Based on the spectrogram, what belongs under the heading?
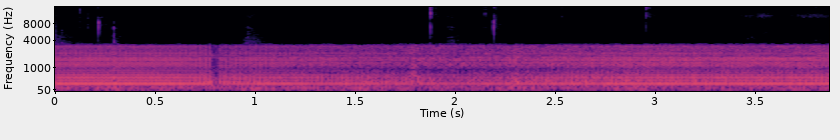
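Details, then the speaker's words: Linear Astron RS-35M DC power supply plugged directly into an amateur radio receiver, tuned around 1–1.5 MHz: steady buzzy hum with stacked overtones over receiver hiss, heard from about 1 to 3 MHz and into the AM band; power-supply interference. "I think that this area in here is from kind of the local stuff the refrigerator the dimmer switches that sort of thing but this is what it sounds like with this normal power supply it is a linear Supply plugged directly into th"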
